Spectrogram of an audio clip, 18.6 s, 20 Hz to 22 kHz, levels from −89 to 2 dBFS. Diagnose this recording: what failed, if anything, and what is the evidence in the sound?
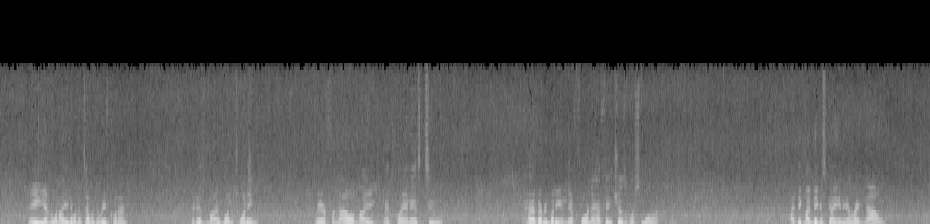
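Nothing stood out on listening that would point to a failure at any stage of the chain.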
